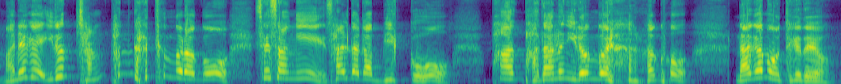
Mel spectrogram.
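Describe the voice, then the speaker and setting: Male pastor, high voice, very lively pitch, animated sermon, shouts and whispers. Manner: animated preaching, acting out shouted quotes and sudden hushed whispers. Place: church sanctuary.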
